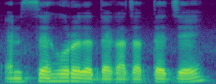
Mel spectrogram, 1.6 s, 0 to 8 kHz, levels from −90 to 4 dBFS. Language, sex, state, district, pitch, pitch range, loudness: Chakma, male, Tripura, West Tripura, 110 Hz, 100-120 Hz, -14 LUFS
